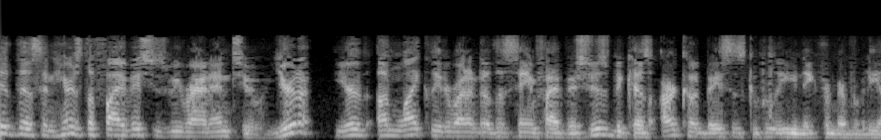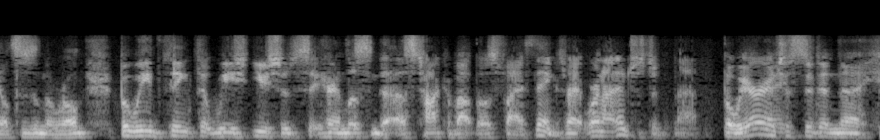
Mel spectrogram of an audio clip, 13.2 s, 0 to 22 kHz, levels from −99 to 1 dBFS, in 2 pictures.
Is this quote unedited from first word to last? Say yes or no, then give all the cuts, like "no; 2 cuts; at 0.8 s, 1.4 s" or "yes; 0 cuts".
no; 1 cut; at 11.9 s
